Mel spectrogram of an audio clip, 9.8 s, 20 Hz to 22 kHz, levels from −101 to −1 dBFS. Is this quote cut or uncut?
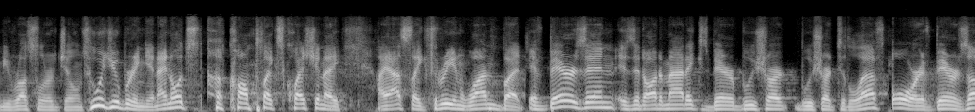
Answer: uncut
